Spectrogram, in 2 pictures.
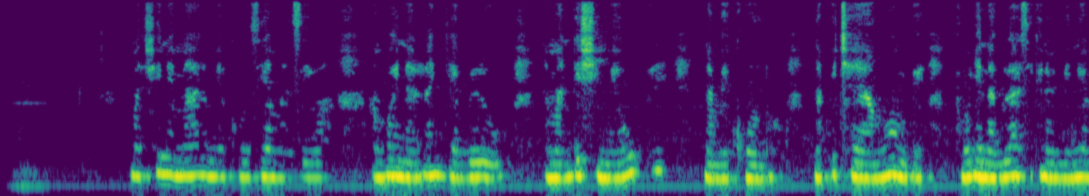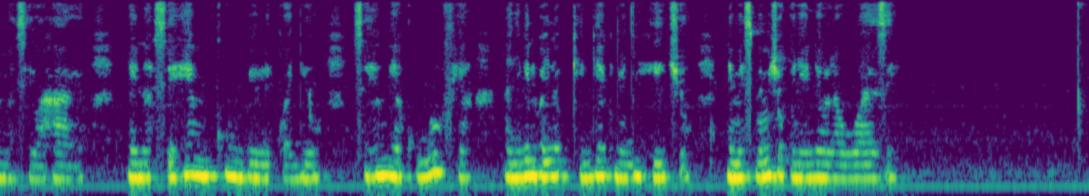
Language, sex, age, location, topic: Swahili, female, 25-35, Dar es Salaam, finance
